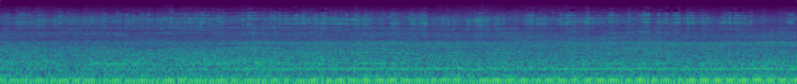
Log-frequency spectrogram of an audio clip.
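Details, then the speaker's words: Farmall H row-crop tractor running after a start: low idle thump with uneven, stumbling beat and skipped pulses; owner suspects a dead spark plug, plugs not yet checked. Engine misfire. "Sounds like she's developed a bit of a mess. We'll have to drop the plugs out of her. Probably won't be happening this episode, but yeah, she's definitely got a dead plug."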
